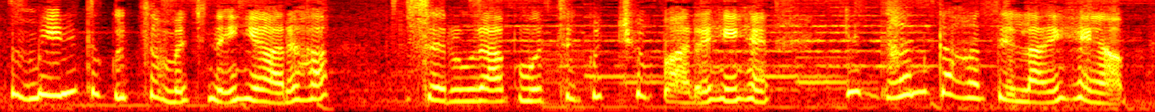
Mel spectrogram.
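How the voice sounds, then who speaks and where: Woman playing a high-pitched, worried nagging wife. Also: animated, normal speed, music in the background. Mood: suspicious, puzzled. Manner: complaining, anxious, high-voiced. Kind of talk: acted children's moral story.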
